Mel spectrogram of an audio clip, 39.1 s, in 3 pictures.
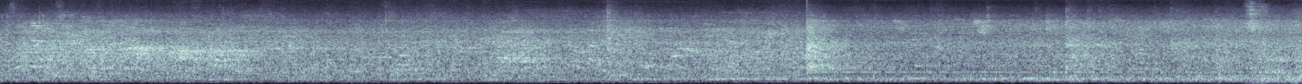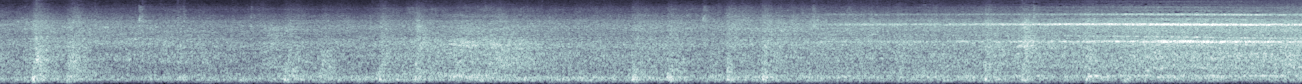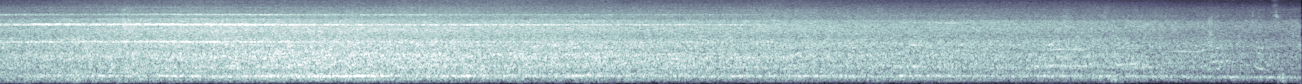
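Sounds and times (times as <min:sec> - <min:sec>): train rolling rail noise: 0:00.0 - 0:39.0
electric train high whine: 0:20.9 - 0:37.1.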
